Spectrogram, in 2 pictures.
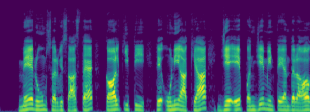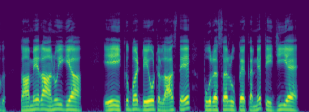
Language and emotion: Dogri, surprised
